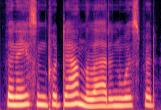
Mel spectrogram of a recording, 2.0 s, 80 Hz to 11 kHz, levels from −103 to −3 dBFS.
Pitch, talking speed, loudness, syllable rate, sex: 235 Hz, 235 wpm, -15 LUFS, 6.2 syllables/s, female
